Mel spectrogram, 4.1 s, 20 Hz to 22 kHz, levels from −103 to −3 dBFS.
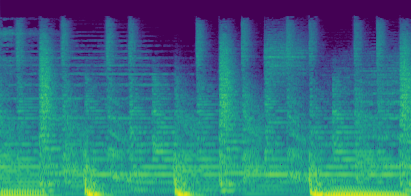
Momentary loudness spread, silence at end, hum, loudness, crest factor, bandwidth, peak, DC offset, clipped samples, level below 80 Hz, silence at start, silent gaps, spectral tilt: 11 LU; 0 s; none; -22 LUFS; 14 dB; 12 kHz; -4 dBFS; under 0.1%; under 0.1%; -18 dBFS; 0 s; none; -5.5 dB/octave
